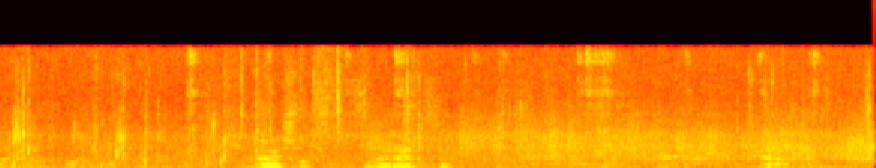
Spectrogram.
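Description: Footsteps walk along a paved path outdoors.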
